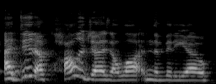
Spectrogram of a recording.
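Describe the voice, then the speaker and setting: Hosting her crafting vlog, this Tennessee woman talks cross-stitch in a thick Southern accent, her mid-range voice moving fast with lively intonation. She's chatty and wanders off track, often using fillers and correcting herself.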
